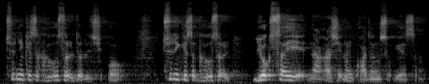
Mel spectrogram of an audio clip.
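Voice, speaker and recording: A middle-aged man preaching a live sermon as a pastor, impassioned, swinging sharply between loud and hushed. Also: sits high, very animated, quick pace, gravelly.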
